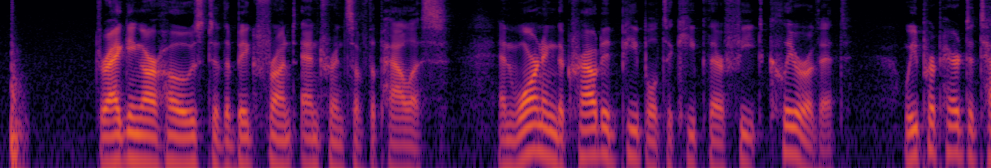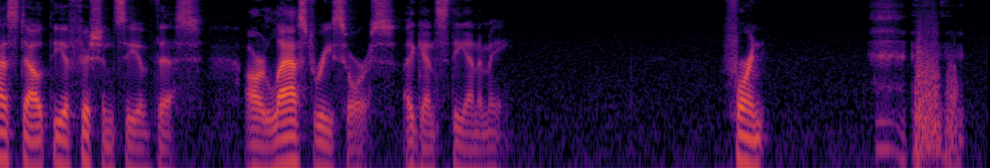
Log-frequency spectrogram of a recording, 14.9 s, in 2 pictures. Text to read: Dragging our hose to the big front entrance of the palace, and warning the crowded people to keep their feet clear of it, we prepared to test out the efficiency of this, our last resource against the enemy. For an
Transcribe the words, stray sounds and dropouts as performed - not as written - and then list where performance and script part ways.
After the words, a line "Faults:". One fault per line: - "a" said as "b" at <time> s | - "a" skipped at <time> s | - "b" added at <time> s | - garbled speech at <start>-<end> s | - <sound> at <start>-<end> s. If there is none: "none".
Dragging our hose to the big front entrance of the palace, and warning the crowded people to keep their feet clear of it, we prepared to test out the efficiency of this, our last resource against the enemy. For an
Faults:
- thud at 0.1-0.3 s
- laugh at 14.0-14.7 s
